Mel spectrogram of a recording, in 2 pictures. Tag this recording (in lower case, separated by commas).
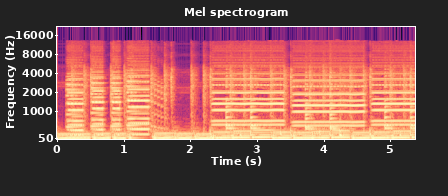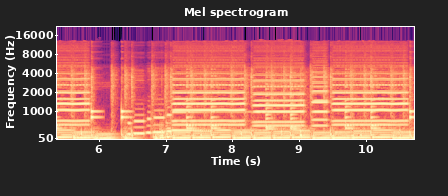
music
